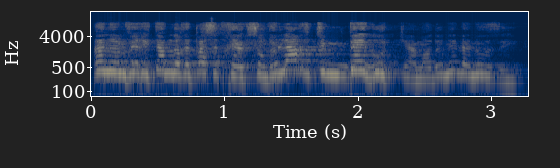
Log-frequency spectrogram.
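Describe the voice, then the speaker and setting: An actress playing an exasperated, scornful younger wife in a French radio mystery, theatrical and reproachful. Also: female voice, high-pitched, expressive, very fast. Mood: scornful, furious.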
